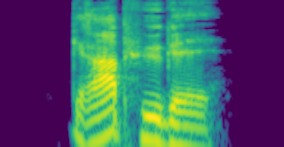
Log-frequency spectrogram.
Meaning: tumulus, burial mound, grave mound
- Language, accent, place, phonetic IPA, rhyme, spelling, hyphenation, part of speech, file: German, Germany, Berlin, [ˈɡʁaːpˌhyːɡl̩], -yːɡl̩, Grabhügel, Grab‧hü‧gel, noun, De-Grabhügel.ogg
